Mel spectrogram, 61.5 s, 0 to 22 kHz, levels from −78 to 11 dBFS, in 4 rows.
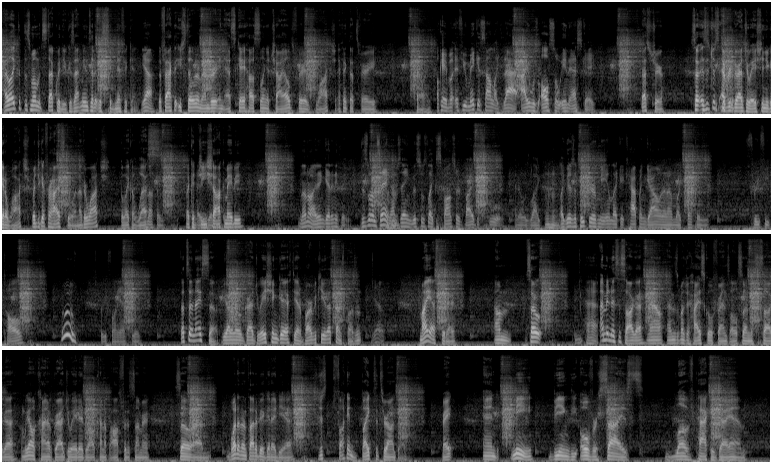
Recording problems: hiss; loud; throughout; 3 dB below the speech

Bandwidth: 18 kHz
